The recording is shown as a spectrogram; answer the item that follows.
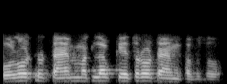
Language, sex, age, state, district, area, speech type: Sindhi, male, 45-60, Uttar Pradesh, Lucknow, rural, conversation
